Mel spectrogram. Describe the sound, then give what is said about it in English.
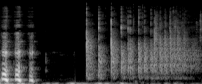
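Dice clatter onto a table during a tabletop role-playing game: a quick run of many small clicks and rattles that follows a brief burst of someone talking. “Make your attack roll. Sorry, just one second. I'm changing dice”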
